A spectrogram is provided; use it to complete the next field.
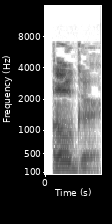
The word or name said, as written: ogre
